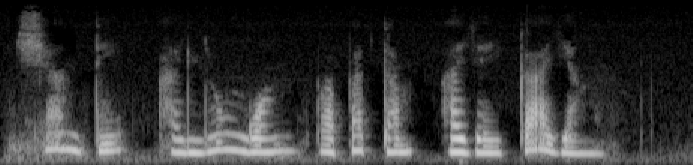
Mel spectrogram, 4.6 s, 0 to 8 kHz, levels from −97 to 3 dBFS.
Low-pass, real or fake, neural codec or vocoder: 7.2 kHz; real; none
